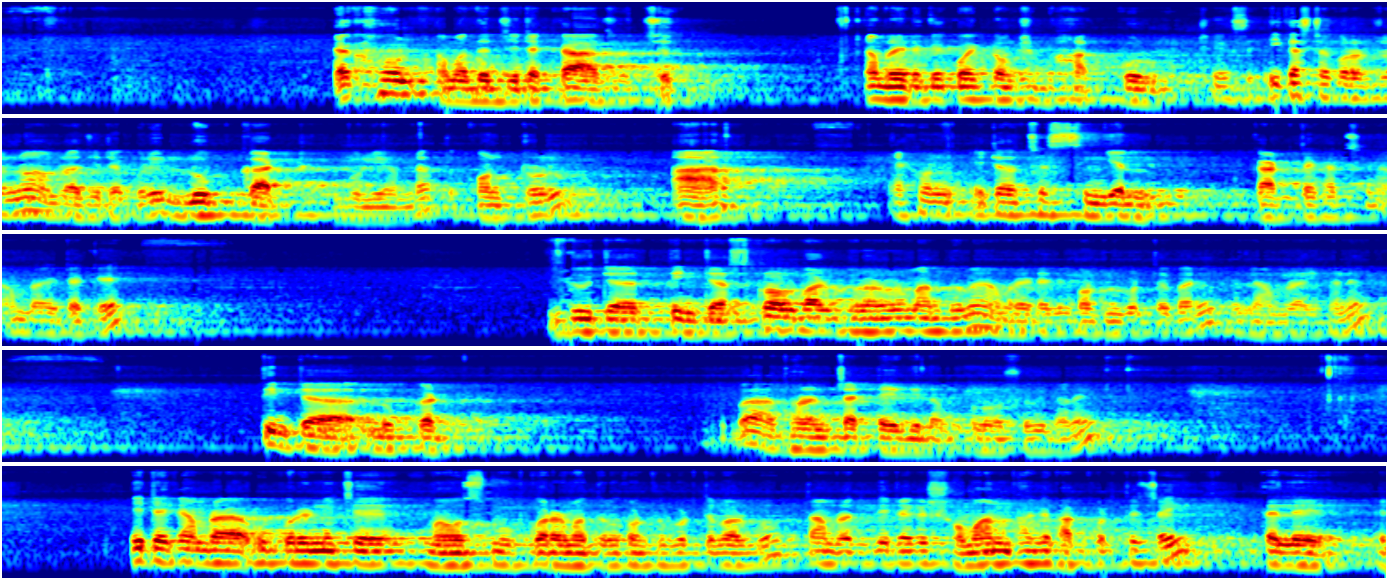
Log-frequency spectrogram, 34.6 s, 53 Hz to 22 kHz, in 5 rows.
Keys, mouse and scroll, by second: 10.4 ctrl+r.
